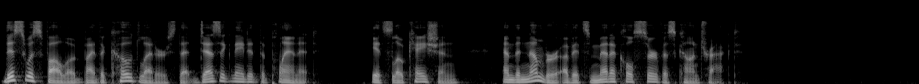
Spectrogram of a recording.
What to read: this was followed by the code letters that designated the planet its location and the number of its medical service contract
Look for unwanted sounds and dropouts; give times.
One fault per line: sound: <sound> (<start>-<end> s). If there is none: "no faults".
no faults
